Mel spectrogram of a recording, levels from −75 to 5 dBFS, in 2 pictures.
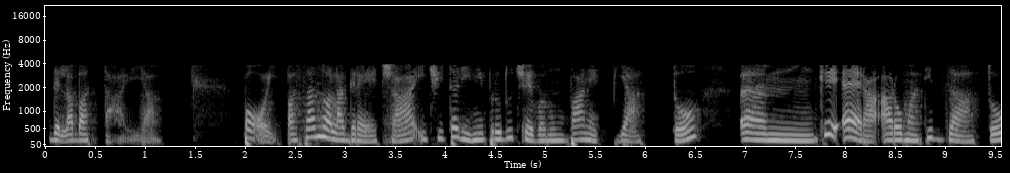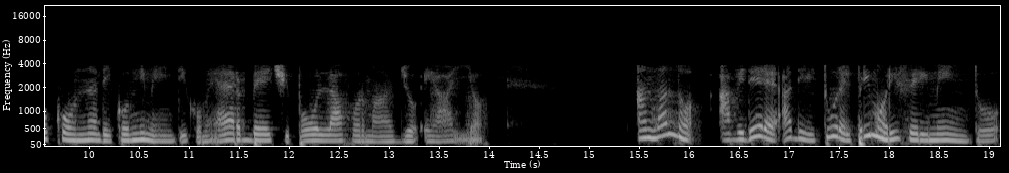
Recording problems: garbled, watery; badly; nothing above 4 kHz

